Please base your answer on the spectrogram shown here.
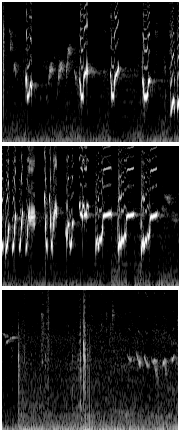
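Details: White-rumped shama song for provoking rivals to sing and fight: loud clipped whistled notes repeated about every second, speeding into a rapid run of sharp notes, then fading to quiet background noise after seven seconds.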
